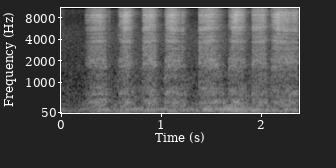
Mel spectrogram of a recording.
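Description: Felt-tip marker stroking back and forth on paper while colouring in, a quick scratchy rhythm of about four strokes a second that starts just after a brief pause.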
